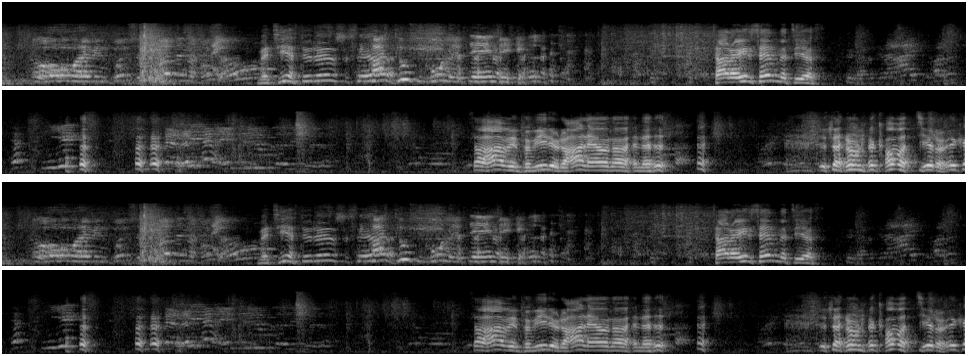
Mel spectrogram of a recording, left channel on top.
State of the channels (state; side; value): quieter; right; 4.7 dB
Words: Har vi en frys? Den er frys. Mathias, det er det, du skal se Det efter. koster 1000 kroner efter det hele. Tager du en selv, Mathias? Nej, hold da. Så har vi på video, du har lavet noget hernede. Hvis der er nogen, der kommer og siger, at du ikke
